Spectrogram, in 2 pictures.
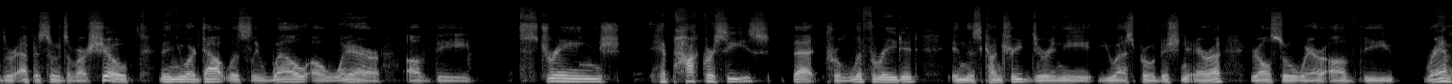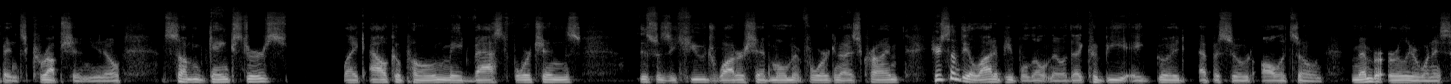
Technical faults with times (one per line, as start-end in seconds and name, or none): none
